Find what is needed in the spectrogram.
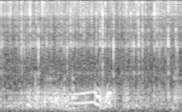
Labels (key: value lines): label: biophony, cascading saw
recorder: HydroMoth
